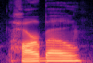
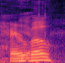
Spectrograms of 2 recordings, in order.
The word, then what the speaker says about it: Haribo: I'm gonna butcher the brand. Harbo gummy bears. I think it's Harbo. Something like Harbo. I don't know. It's like a gold packaging. Is it Haribo? Haribo? Yeah, That's sure. probably right.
